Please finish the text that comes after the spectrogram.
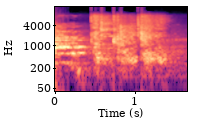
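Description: A classroom of students clapping a rhythmic clap chant, a few sharp bursts of claps in a pattern, loud and close, with faint voices at the start.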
